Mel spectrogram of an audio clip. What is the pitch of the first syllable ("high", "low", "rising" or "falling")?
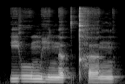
high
